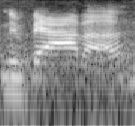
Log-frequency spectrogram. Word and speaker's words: Nevada: Am I saying it right? – So close. It's Nevada.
